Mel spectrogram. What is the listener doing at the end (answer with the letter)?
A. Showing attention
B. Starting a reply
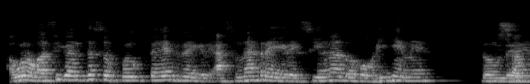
A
